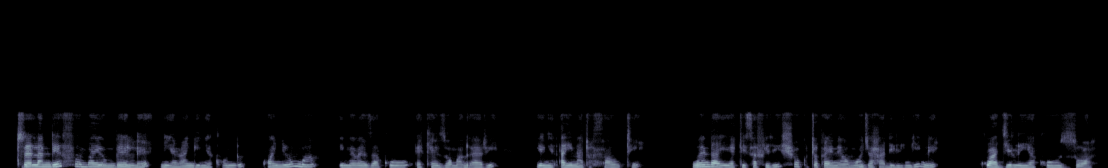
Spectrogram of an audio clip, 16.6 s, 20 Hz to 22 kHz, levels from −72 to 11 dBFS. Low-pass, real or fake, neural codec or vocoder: 7.2 kHz; fake; codec, 44.1 kHz, 2.6 kbps, SNAC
